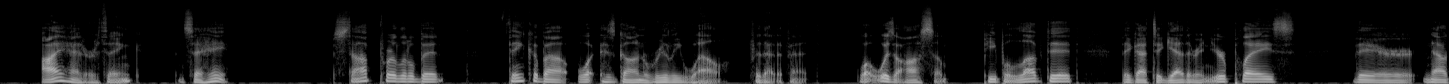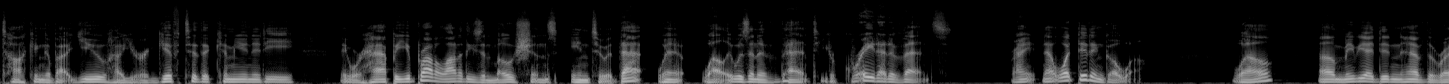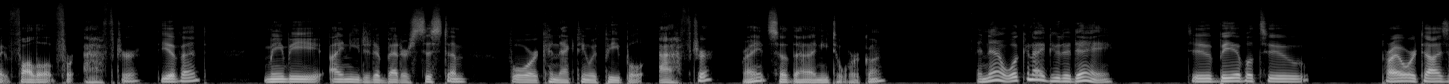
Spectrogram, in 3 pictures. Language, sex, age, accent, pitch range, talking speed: English, male, 40-59, American, 100-130 Hz, 165 wpm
